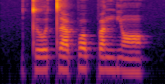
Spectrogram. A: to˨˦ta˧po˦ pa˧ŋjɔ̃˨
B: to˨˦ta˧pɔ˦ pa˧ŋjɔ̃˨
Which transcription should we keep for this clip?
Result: B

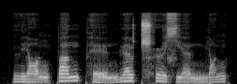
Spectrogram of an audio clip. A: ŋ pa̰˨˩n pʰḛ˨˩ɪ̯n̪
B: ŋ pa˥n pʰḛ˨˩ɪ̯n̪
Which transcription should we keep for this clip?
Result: B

